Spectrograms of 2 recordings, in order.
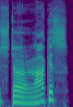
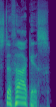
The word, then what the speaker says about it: Stathakis: "Stathakis?" he said, mispronouncing my name. "It's Stathakis. Who's this?"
